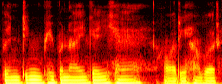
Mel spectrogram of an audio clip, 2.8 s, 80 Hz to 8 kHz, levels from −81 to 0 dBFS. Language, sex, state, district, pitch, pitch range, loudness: Hindi, male, Himachal Pradesh, Shimla, 110 Hz, 110-120 Hz, -14 LUFS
